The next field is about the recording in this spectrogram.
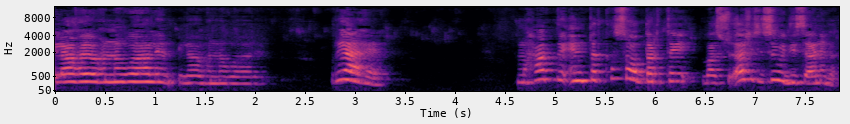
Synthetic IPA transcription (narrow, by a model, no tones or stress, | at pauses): ʔɪlaːɦɐjɔɦɐnɐwaːlɪnɪlaːjɦɐnɐwaːlɪn | wʊɾɪjaɦɛː | mɐħɑɪʔɪnt̪ʰɐkʰɐsɔːd̪ɐrt̪ʰɛjbaːsʊʔaːlʃsɪsɔwɛjd̪iːsɐɐnɪɣɐ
